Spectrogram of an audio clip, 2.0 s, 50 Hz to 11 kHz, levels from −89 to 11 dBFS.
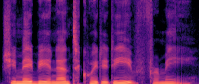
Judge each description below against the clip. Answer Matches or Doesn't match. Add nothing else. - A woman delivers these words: Matches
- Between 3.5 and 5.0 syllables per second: Doesn't match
